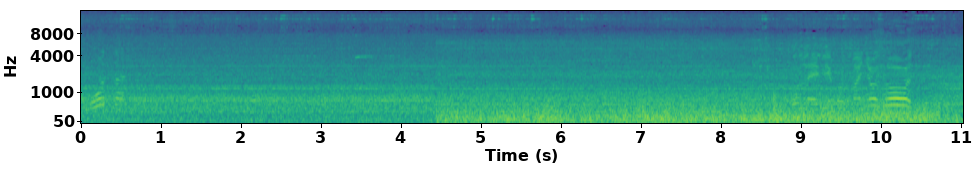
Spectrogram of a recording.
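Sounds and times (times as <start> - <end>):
diesel truck engine running: 0.0 - 11.0
steady whine: 0.0 - 11.0
heavy low rumble: 4.4 - 11.0.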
